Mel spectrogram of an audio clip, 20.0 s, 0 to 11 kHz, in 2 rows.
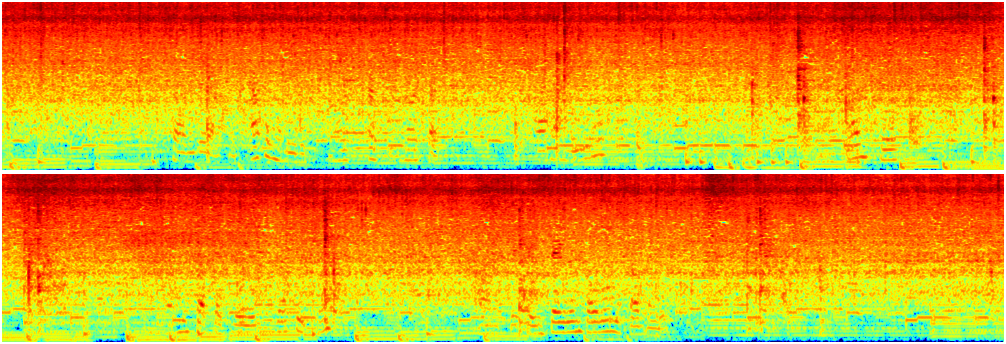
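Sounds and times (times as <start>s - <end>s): vegetables sizzling in oil: 0.0s - 20.0s.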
